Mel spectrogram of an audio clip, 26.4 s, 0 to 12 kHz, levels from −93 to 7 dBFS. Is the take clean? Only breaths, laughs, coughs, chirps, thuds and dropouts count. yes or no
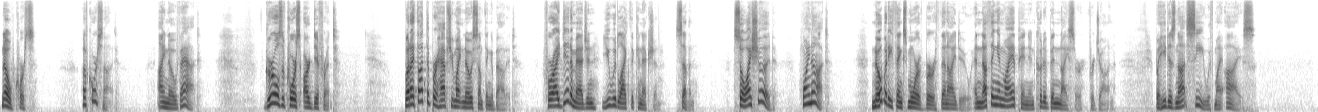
yes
